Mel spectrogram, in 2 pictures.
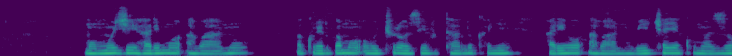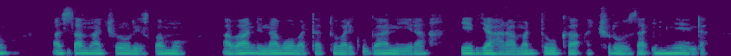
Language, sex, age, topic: Kinyarwanda, male, 18-24, finance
